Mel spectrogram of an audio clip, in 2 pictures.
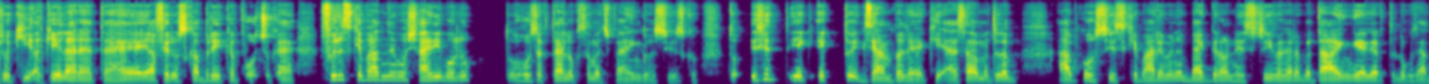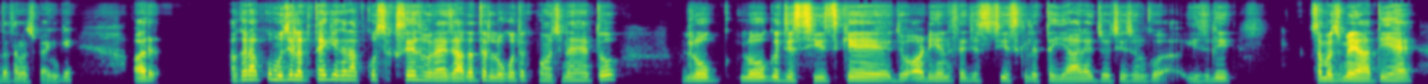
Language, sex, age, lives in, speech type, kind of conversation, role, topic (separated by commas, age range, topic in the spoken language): Hindi, male, 30-34, India, conversation, podcast, guest, Kya tum kuch banate waqt apni audience ko dhyaan mein rakhte ho?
